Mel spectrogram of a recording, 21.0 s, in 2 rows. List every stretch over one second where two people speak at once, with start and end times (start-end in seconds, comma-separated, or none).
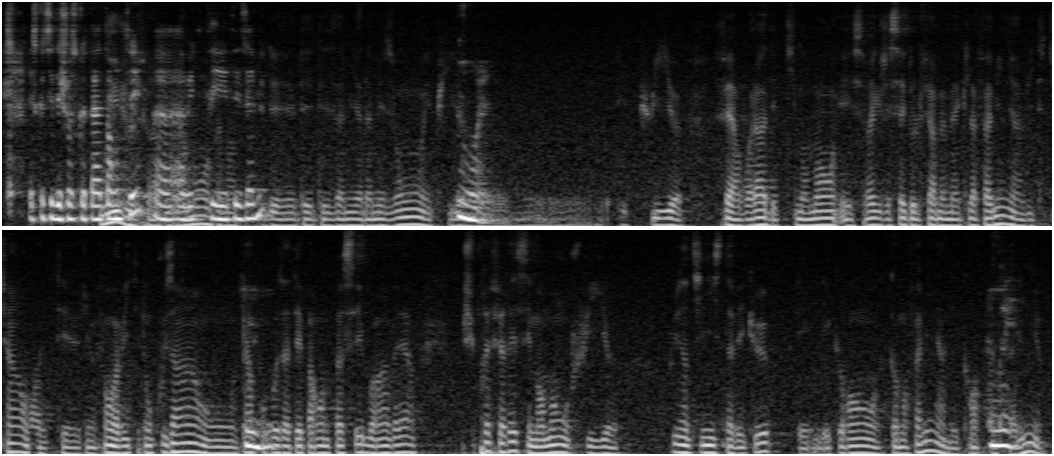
1.0-2.6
